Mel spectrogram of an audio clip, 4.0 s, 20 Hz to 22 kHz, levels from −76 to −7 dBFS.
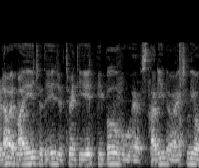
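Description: From 1.51 to 1.85 s the speech picks up DAB burbling: bit errors slipped past error correction into the MP2 data, so corrupted samples put short blips of noise in single sub-bands and corrupted scale factors make sub-bands jump in level for up to a frame. The bit error rate was about 0.3 percent.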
